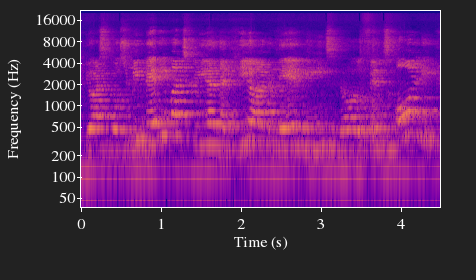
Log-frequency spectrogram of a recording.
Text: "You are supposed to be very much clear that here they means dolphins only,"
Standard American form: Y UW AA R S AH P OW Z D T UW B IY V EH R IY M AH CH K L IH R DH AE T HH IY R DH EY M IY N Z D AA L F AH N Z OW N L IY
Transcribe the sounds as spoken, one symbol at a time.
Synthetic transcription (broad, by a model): Y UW AA R S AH P OW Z T UW B IY V EH R IY M AH CH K L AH R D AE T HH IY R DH EY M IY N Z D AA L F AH L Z OW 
